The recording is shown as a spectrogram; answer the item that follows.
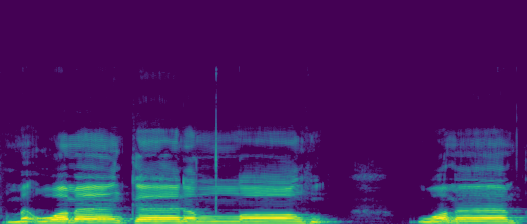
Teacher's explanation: وما كان اللہ، وما، واو کو نون سے ادا کریں گے، میم کے ساتھ الف مدہ ایک مقدار میں کھینچیں گے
